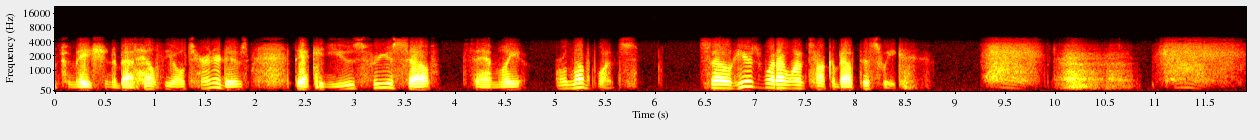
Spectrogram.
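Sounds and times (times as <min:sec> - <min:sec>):
speech: 0:00.1 - 0:05.9, 0:06.5 - 0:08.7
person sniffing like a dog: 0:09.3 - 0:11.9.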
